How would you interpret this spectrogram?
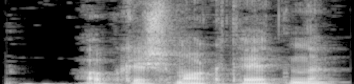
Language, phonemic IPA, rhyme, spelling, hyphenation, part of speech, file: Norwegian Bokmål, /apɡəˈʃmaktheːtənə/, -ənə, abgeschmackthetene, ab‧ge‧schmackt‧he‧te‧ne, noun, Nb-abgeschmackthetene.ogg
- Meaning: definite plural of abgeschmackthet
